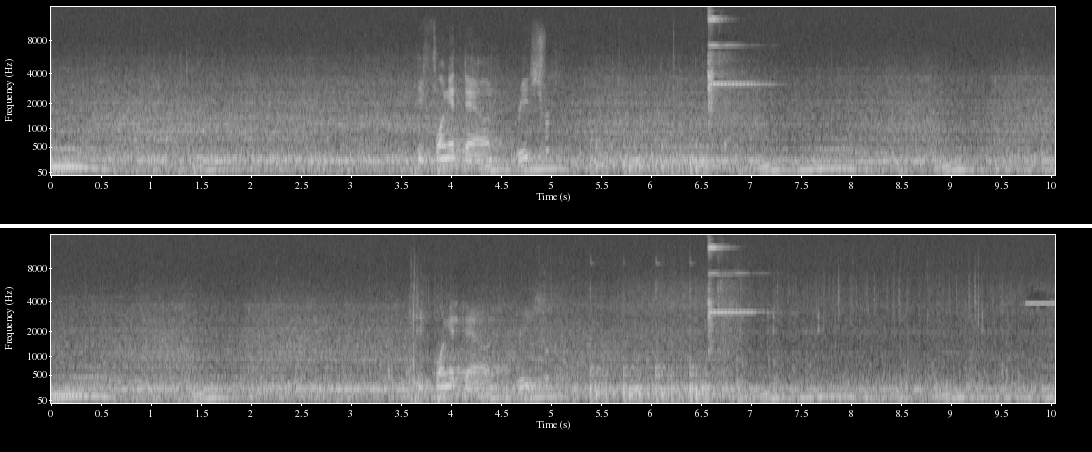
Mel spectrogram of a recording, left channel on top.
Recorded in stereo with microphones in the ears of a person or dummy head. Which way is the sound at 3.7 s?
85° left.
